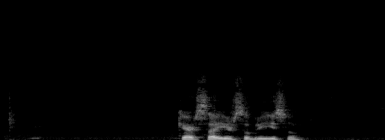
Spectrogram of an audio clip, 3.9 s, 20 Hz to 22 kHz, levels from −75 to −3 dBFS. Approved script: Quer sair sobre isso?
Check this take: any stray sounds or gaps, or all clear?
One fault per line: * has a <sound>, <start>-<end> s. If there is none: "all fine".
all fine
